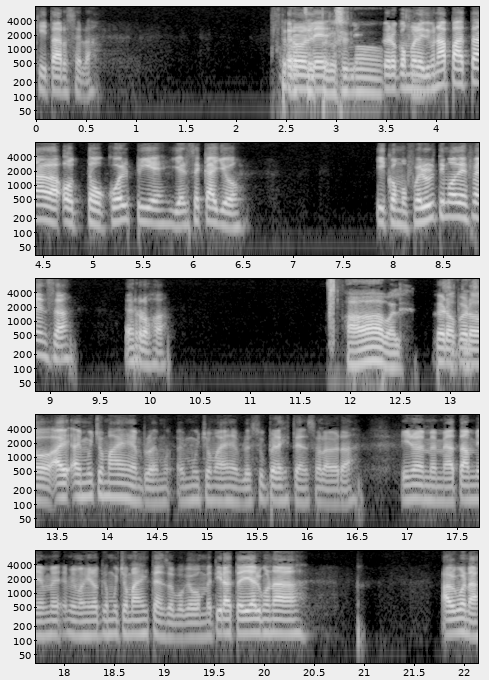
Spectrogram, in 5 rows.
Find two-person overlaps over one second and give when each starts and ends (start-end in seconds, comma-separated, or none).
2.5-4.0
